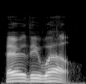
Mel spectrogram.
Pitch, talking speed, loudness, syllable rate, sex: 135 Hz, 210 wpm, -13 LUFS, 3.6 syllables/s, male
